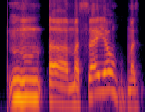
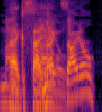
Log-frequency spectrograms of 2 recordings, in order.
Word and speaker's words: Magsayo: Masayo, how do you say his name? Magsayo. Magsayo, he won the fight.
